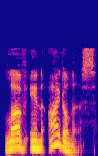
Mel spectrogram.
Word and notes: love-in-idleness: British English

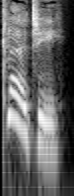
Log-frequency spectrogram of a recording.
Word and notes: clergy: British English

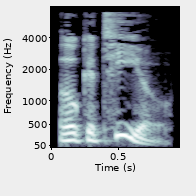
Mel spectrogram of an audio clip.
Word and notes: ocotillo: British English

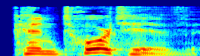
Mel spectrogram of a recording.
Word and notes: contortive: British English

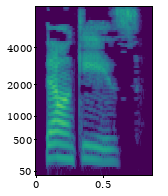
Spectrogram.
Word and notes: donkeys: British English

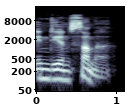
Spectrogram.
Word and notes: indian summer: British English

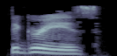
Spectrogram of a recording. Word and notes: degrees: British English

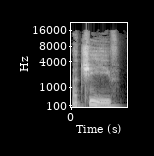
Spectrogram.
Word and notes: achieve: British English

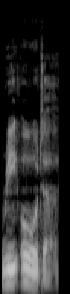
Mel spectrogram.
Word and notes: reorder: British English

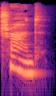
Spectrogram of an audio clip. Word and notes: trad: British English

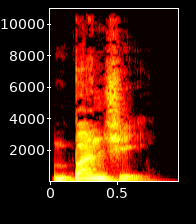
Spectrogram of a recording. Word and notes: bungee: American English

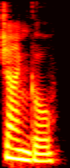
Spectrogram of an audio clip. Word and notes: jangle: British English

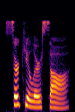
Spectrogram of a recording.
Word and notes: circular saw: American English

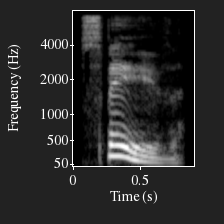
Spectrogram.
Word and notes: spathe: British English

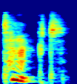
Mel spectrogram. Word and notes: tact: British English

